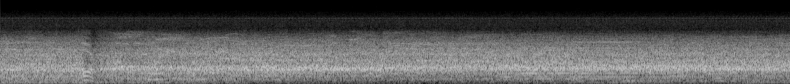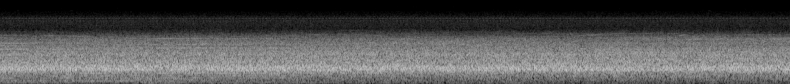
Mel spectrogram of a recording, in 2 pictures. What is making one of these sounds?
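A large stadium crowd murmurs and cheers steadily in the background.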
